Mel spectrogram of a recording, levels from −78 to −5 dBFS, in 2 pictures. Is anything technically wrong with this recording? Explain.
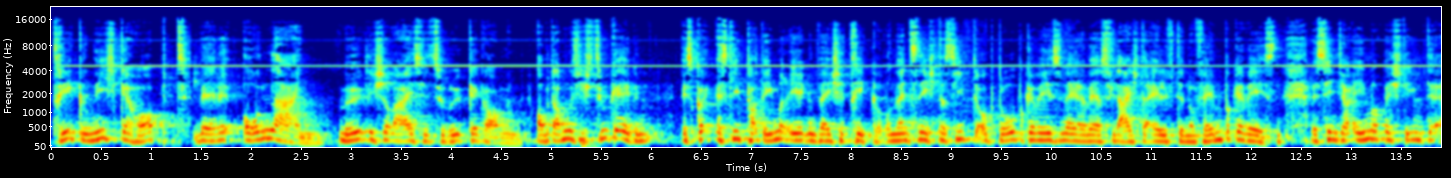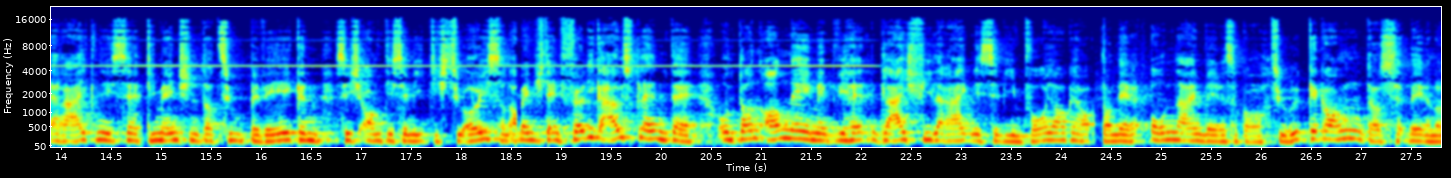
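Yes, there is a feedback whistle from the start until about 22.25 s. A loudspeaker-to-microphone loop, likely sitting just short of runaway, sustains a thin, steady 4.6 kHz tone roughly 20 dB below the sound, swelling and fading slowly in level. On a spectrogram it appears as a narrow horizontal line at 4.6 kHz, ending at 22.25 s.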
